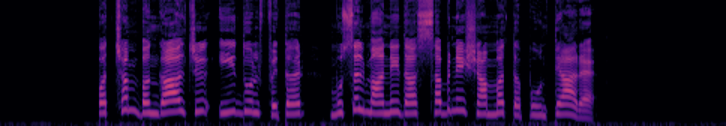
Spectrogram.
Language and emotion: Dogri, neutral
